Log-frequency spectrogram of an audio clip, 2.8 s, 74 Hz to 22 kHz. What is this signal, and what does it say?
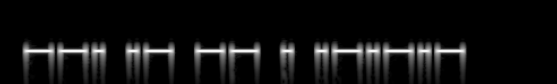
Morse code, heard as a keyed tone, about 28 wpm, 700 Hz. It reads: GAME.
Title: Sentences from Top 1000 Words - Review Part 4 - 28wpm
